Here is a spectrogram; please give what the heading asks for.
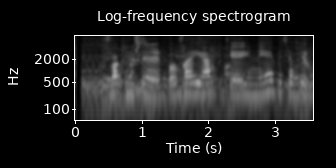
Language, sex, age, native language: Icelandic, female, 15, Icelandic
